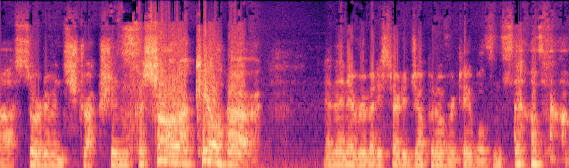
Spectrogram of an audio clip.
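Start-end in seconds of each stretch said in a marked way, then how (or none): 1.2-2.6 furious, loud, through gritted teeth, jaw clenched. In a roleplaying scene, one character orders another to kill someone, angry through gritted teeth. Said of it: "kind of in a gritted teeth, like kind of angered loud".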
